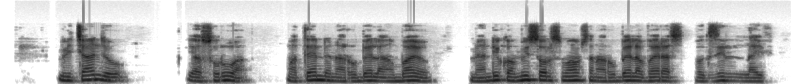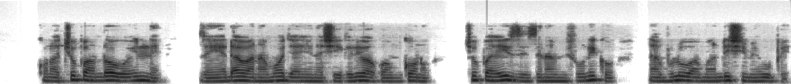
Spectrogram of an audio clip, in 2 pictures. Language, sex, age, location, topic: Swahili, male, 36-49, Wajir, health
